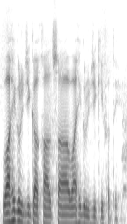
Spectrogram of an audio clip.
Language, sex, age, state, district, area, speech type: Punjabi, male, 45-60, Punjab, Fatehgarh Sahib, urban, spontaneous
